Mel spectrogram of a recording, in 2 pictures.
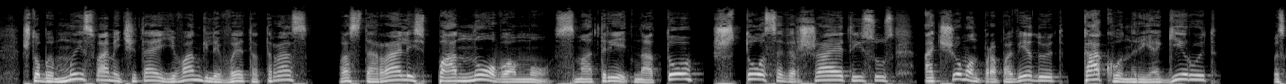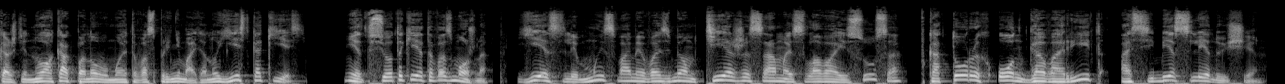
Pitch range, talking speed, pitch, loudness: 125-185 Hz, 140 wpm, 150 Hz, -18 LUFS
